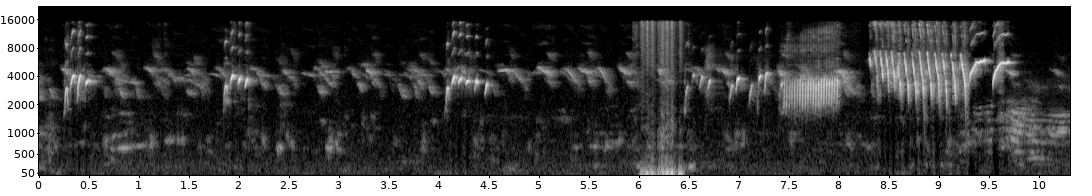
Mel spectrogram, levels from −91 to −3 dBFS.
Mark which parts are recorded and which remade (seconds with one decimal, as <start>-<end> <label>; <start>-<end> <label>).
0.0-7.9 recorded; 7.9-8.6 remade; 8.6-10.3 recorded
